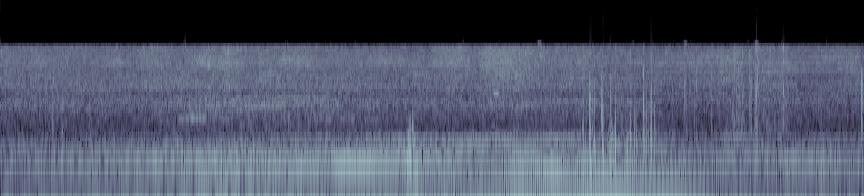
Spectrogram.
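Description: A motor vehicle's engine hum that swells in the middle and fades toward the end, with a few sharp clicks about six seconds in.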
